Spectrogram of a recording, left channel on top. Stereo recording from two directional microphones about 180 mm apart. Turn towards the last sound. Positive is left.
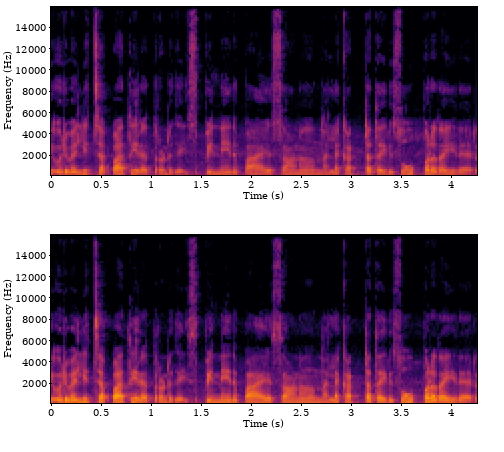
turn(degrees=-25)  # may be behind; listen again after turning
